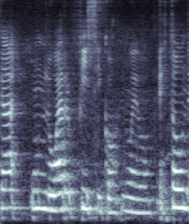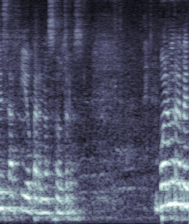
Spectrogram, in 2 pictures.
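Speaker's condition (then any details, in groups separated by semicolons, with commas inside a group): No condition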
